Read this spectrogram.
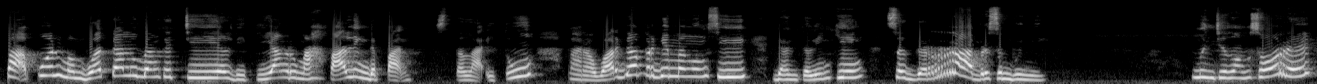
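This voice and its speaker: A woman storyteller narrating a folktale in an expressive, dramatic, theatrical way. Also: sits high, takes it slowly.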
